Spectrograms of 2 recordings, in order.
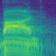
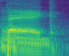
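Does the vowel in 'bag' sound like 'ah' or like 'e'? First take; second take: ah; e. First: The vowel is an open 'ah' sound. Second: The vowel sounds close to 'e', like 'beg'. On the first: The speaker calls it right. "it's an ah sound" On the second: The speaker calls it wrong. "that sounds like beg"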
